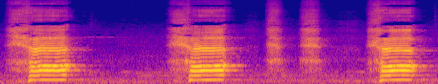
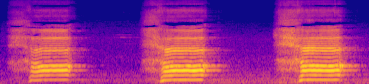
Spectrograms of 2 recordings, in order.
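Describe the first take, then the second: No difference in how they are said.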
